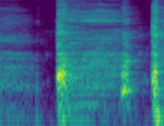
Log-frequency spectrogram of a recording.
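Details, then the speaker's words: Three short, sharp coughs in quick succession from an adult who sounds snuffly, suspects a head cold and feels a tickle in the throat; quiet room. "sorry about the coughing. And if I sound a bit snuffly, that's also because I think we're officially in head cold season."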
